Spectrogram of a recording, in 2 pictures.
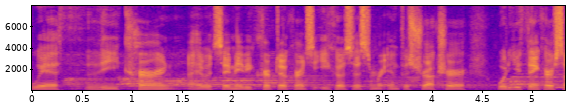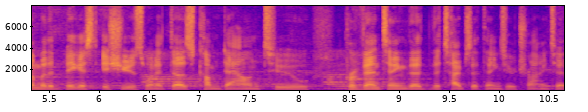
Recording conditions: busy venue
